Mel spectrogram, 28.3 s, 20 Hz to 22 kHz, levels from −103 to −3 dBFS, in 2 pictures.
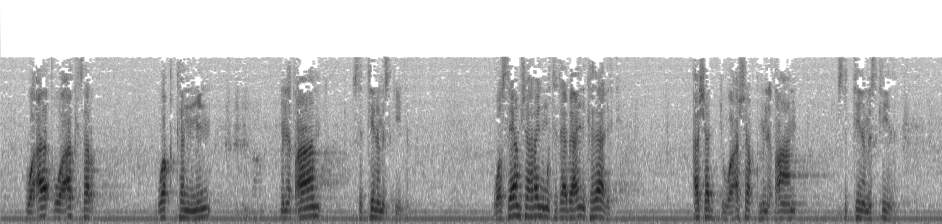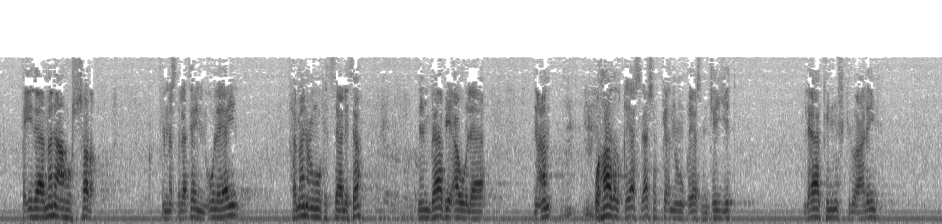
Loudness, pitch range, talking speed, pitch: -23 LUFS, 120-140 Hz, 85 wpm, 125 Hz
